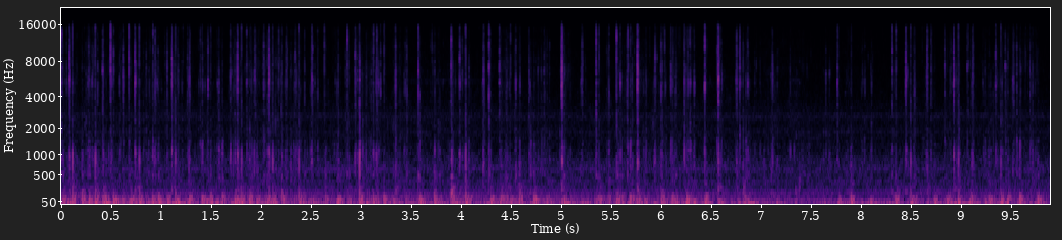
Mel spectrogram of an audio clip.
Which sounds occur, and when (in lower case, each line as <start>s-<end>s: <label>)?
0.0s-7.4s: computer keyboard
0.0s-9.8s: mechanisms
7.6s-9.8s: computer keyboard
